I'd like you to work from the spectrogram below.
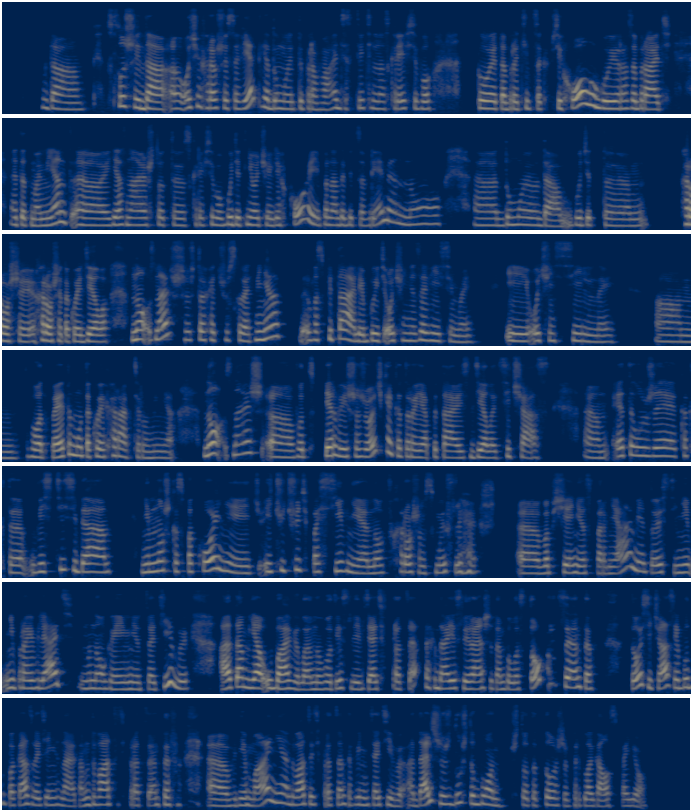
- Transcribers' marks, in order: chuckle; chuckle
- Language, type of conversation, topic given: Russian, advice, С чего начать, если я боюсь осваивать новый навык из-за возможной неудачи?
